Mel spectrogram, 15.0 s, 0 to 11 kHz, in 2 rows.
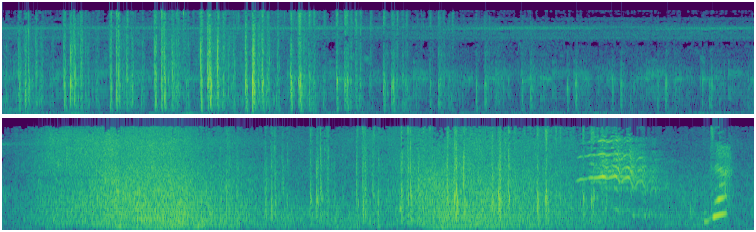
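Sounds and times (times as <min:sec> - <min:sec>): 
horse's hooves clip-clopping: 0:00.0 - 0:07.3, 0:09.6 - 0:13.7
sea waves washing: 0:07.5 - 0:15.0
horse neighing: 0:13.2 - 0:14.2.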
